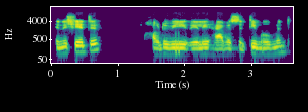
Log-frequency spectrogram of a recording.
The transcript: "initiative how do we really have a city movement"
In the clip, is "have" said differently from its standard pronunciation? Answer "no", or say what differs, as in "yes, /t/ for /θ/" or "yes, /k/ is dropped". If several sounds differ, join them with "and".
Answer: no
